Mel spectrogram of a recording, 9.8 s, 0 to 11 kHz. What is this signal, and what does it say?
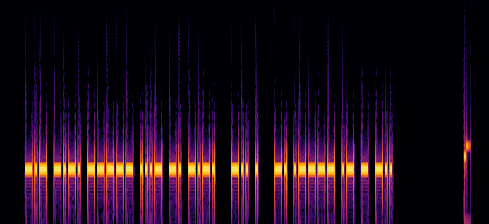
Morse code, heard as a keyed tone, about 25 wpm, 700 Hz. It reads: KC0VNC DE N1ATD
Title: USA Callsign DE Callsign 25wpm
